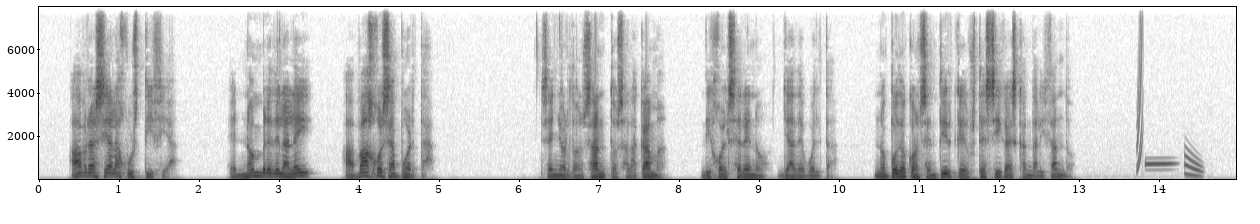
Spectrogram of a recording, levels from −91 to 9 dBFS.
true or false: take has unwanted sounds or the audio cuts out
true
